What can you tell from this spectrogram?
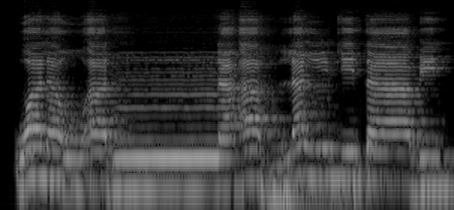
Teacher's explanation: نون مشدد پر غنہ کریں گے، آواز کو ناک کے بانسے سے ادا کریں گے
